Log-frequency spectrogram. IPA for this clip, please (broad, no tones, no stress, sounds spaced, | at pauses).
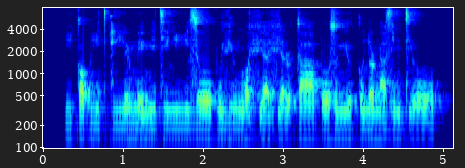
i k ɔ p iː tʲ k iː ɭ m e mʲ e tʲ e ʎ iː lʲ z oː p u vʲ uː ŋ ɔ fʲ a fʲ a ɭ ʊ k aː p o z o mʲ oː k o ʎ ɔ ɭ ŋ a z i m tʲ oː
